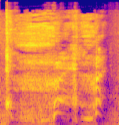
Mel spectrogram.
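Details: One brief cough followed by a throat-clearing sound, heard during a casual conversation while tasting food and drinks.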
